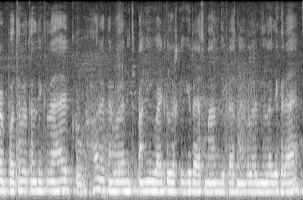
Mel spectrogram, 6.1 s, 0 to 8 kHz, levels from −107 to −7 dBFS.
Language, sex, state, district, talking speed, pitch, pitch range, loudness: Hindi, male, Odisha, Sambalpur, 255 wpm, 135 Hz, 130-140 Hz, -14 LUFS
